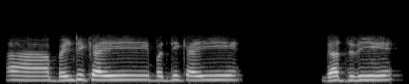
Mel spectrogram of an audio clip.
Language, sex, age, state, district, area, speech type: Kannada, male, 60+, Karnataka, Dharwad, rural, conversation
